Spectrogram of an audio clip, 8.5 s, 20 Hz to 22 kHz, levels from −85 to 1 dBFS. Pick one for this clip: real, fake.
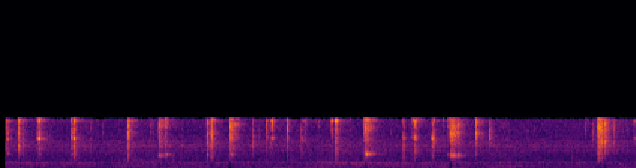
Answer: real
